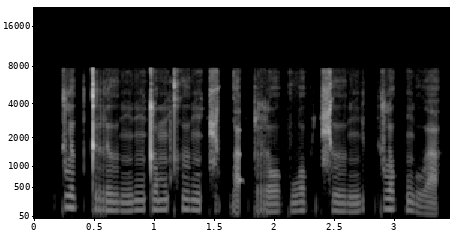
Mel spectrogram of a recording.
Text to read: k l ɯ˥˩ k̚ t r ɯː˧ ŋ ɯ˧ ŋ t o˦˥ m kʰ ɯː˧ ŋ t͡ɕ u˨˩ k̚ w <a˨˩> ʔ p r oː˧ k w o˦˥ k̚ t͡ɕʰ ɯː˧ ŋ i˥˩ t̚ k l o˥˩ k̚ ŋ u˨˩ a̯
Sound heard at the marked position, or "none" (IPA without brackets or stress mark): a˨˩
